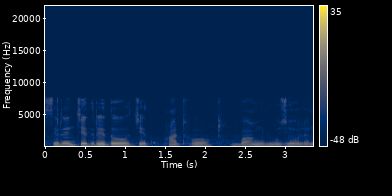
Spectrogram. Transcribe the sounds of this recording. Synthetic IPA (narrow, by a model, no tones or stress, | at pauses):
sɛɾɛnt͡ʃɛt̪̚ɾɛd̪ɔt͡ʃɛt̪̚ãʈʰɔbaŋbud͡ʒʱɔwlɛn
